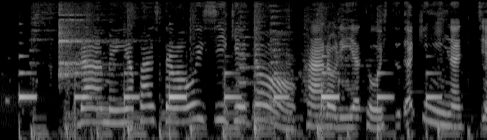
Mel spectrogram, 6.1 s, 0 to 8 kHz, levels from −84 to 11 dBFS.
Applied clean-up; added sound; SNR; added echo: classical method spectral subtraction.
